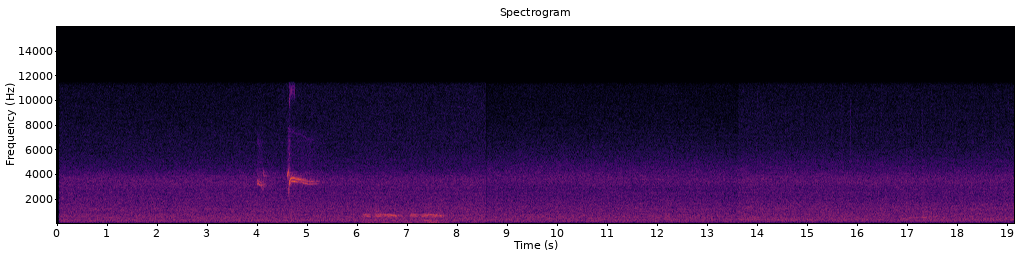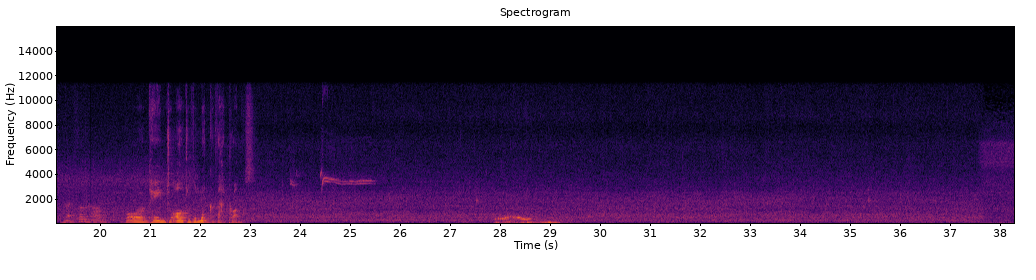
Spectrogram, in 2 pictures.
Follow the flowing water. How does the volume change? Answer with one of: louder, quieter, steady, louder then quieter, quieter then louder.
steady.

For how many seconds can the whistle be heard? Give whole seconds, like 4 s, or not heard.
3 s.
